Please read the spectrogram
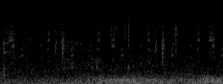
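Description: Faint background ambience between spoken lines: a low steady hum that swells slightly after the first second, with light ticking.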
